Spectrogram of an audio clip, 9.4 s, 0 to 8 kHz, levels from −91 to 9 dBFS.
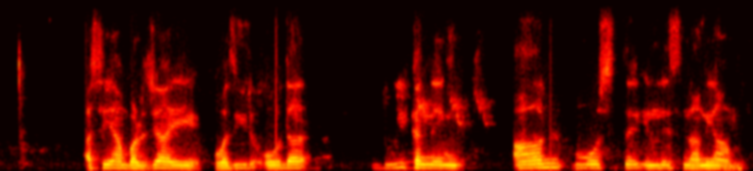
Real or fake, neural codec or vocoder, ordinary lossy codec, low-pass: fake; vocoder, 44.1 kHz, 128 mel bands every 512 samples, BigVGAN v2; Opus, 32 kbps; 7.2 kHz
